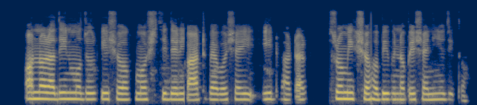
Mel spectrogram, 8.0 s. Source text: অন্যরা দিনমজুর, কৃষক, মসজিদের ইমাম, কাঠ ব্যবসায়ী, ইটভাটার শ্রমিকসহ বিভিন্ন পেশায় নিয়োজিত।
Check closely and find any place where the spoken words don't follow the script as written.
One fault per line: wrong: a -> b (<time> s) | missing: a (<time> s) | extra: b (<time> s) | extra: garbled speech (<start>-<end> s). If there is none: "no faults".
missing: ইমাম (3.0 s)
